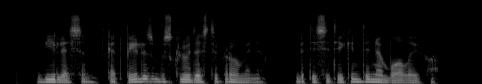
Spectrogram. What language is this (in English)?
Lithuanian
